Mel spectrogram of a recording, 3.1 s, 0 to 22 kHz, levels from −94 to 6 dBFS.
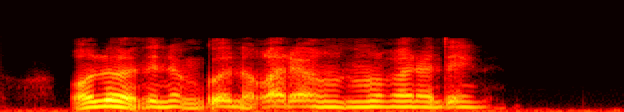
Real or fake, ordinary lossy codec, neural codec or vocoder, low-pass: fake; MP3, 32 kbps; autoencoder, 22.05 kHz, a latent of 192 numbers a frame, VITS, trained on many speakers; 5.4 kHz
